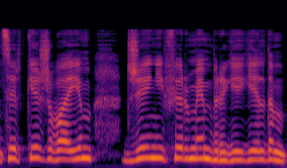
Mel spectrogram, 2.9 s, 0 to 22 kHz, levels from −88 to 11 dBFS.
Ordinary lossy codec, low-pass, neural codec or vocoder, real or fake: none; none; none; real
